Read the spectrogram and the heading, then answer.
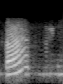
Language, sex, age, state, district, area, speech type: Kannada, female, 60+, Karnataka, Bellary, rural, conversation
